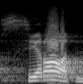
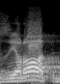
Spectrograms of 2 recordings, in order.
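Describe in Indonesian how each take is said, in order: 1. Dimulai dengan bunyi s yang biasa dan ringan. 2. Dimulai dengan bunyi z yang bersuara. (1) "sirat dengan sin" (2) "zirat dengan zai"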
